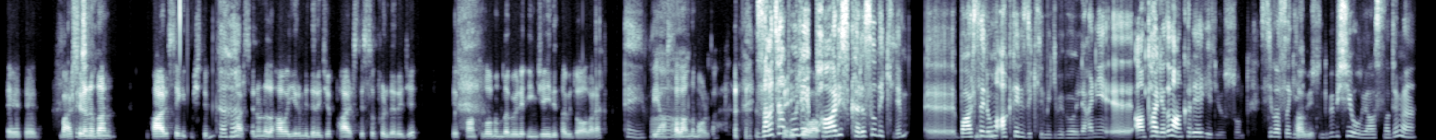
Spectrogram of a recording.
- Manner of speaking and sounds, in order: tapping; unintelligible speech; drawn out: "Eyvah"; chuckle
- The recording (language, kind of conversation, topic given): Turkish, podcast, Seyahatte başına gelen en komik aksilik neydi, anlatır mısın?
